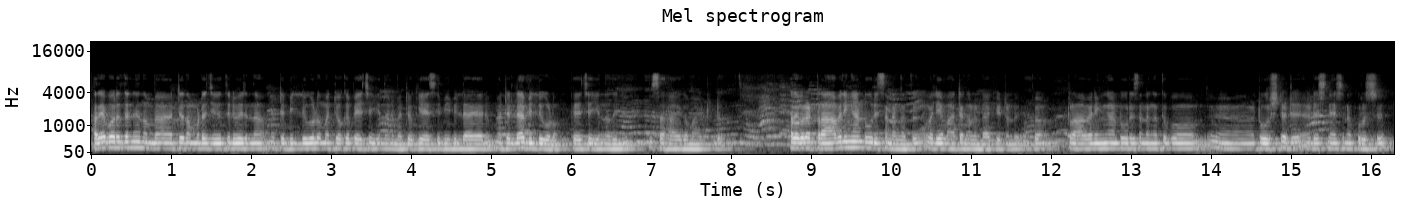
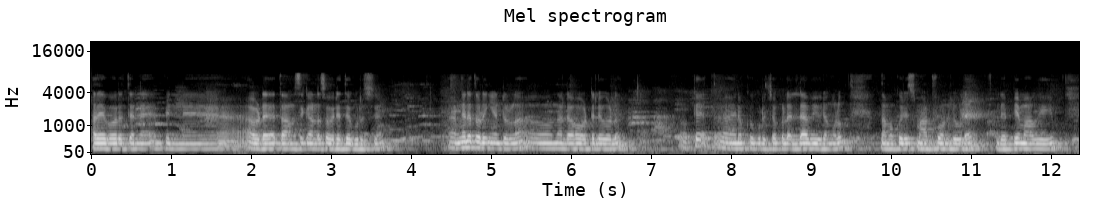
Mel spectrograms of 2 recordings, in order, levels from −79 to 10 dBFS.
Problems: constant background noise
